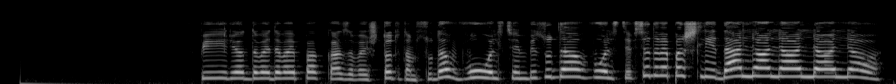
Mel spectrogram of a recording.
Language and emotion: Russian, positive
